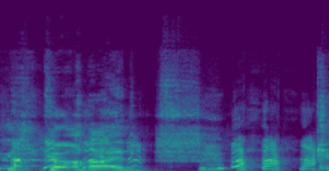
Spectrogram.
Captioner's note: laugh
